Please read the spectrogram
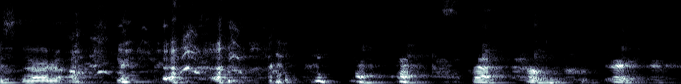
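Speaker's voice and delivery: ordinary talk, nothing marked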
